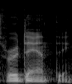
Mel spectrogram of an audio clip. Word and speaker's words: Rodanthe: It Rodanthe? It's Rodanthe. – I thought it was Rodanthe. – I've never seen Knights in Rodanthe, but I just remember that movie title because it was always on sale at the movie gallery.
